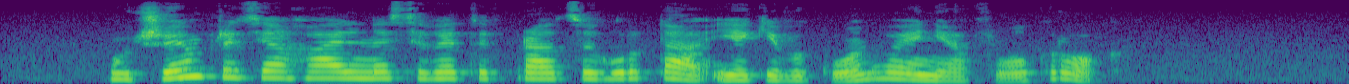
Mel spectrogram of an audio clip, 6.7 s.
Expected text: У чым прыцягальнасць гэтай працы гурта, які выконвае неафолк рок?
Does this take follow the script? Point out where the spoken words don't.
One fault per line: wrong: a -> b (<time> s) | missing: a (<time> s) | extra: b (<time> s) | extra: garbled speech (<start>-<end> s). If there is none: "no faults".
no faults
